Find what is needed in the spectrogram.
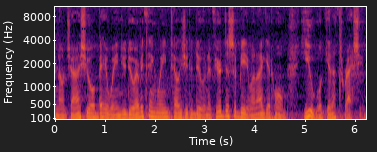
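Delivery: ordinary delivery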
